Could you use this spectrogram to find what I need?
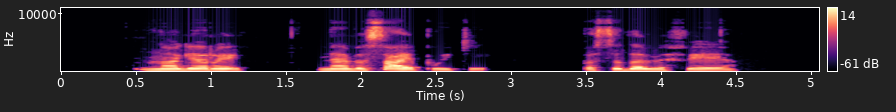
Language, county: Lithuanian, Klaipėda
